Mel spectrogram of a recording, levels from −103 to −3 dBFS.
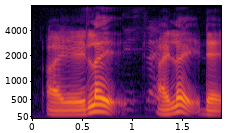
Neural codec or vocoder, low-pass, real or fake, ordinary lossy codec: none; none; real; none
